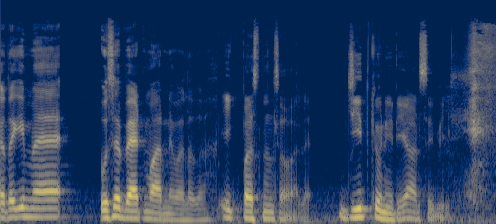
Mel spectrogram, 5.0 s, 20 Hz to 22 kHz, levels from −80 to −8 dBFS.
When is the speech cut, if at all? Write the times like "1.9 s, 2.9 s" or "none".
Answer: 2.0 s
